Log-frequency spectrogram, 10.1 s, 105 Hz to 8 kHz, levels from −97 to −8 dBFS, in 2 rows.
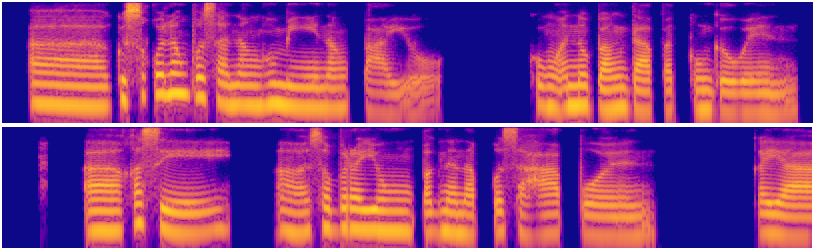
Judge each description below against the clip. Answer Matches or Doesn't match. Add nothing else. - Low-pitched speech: Doesn't match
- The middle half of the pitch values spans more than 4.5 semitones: Doesn't match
